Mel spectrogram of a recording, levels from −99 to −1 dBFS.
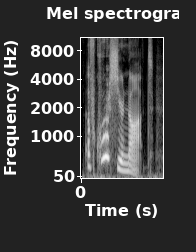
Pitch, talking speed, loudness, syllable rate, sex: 270 Hz, 195 wpm, -16 LUFS, 6.1 syllables/s, female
